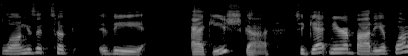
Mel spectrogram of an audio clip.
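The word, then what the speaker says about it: each-uisge: It looks like each usage, but it's pronounced Akishka Okay. in Scottish.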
